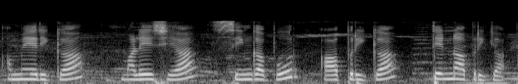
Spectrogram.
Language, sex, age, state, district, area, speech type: Tamil, female, 30-45, Tamil Nadu, Dharmapuri, rural, spontaneous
